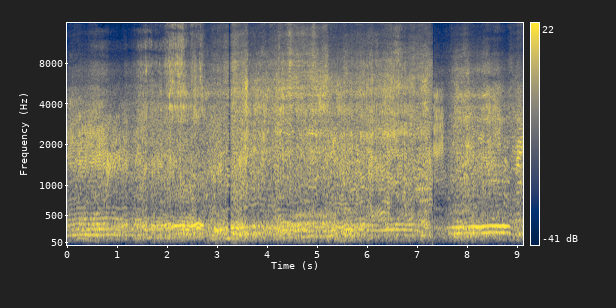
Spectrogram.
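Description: Racing car engines running at speed, their pitch rising and falling as the cars accelerate and lift off. The sound dips briefly about seven seconds in.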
